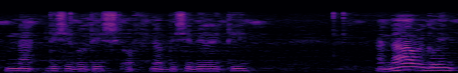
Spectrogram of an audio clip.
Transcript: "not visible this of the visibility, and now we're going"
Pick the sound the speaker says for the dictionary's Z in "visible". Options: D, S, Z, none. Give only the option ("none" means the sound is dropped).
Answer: S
